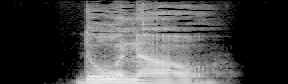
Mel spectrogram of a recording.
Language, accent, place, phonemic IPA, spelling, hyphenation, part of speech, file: German, Germany, Berlin, /ˈdoːnaʊ̯/, Donau, Do‧nau, proper noun, De-Donau.ogg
